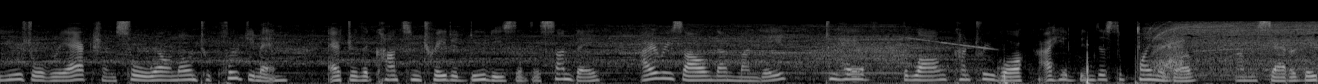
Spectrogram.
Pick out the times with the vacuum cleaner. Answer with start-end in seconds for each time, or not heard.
0.0-13.1.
